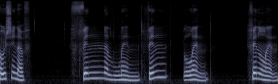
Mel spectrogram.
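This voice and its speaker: A woman with a medium pitch and an American accent speaks at a very slow pace, leaving long, frequent pauses. Her intonation is lively. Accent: people say she has an. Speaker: streamer's wife co-hosting a livestream. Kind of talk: casual livestream chat. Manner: halting, stumbling over words.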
